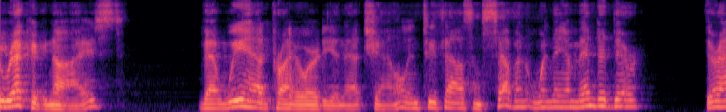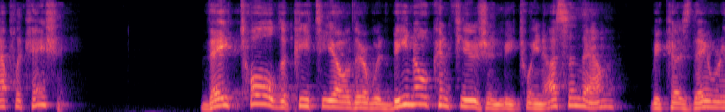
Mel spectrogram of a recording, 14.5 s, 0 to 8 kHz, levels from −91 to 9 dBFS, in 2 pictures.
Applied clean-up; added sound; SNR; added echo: neural mask model DeepFilterNet 3.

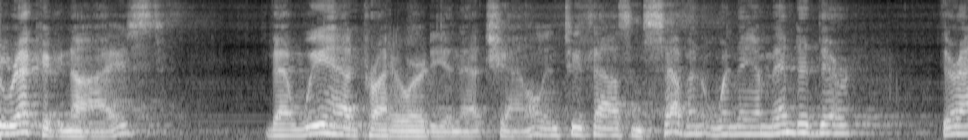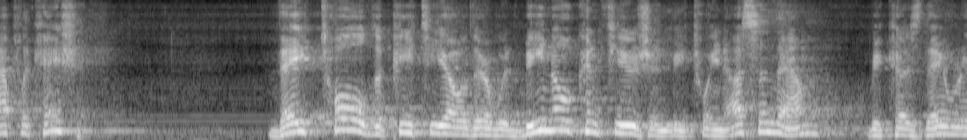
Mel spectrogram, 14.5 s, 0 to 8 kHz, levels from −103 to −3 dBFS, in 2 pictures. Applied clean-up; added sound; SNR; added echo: neural separator model SepFormer DNS4.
